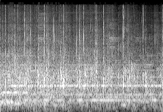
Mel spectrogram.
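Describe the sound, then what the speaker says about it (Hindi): Audience at a Maithili stage performance clapping continuously and loudly for the performers, a dense, steady burst of applause filling the whole moment. "तऽ भाई जोर से ताली बजा दिया एखन तक जे परफॉर्म केला"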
